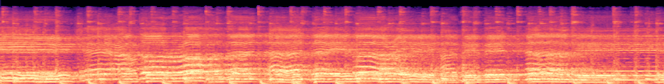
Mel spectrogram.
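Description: Sholawat sung by a lead voice through a microphone, with a low drum beating steadily underneath.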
